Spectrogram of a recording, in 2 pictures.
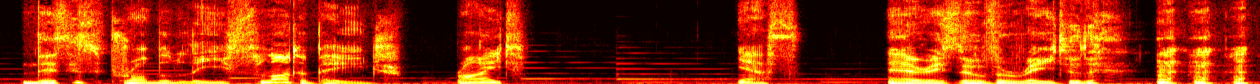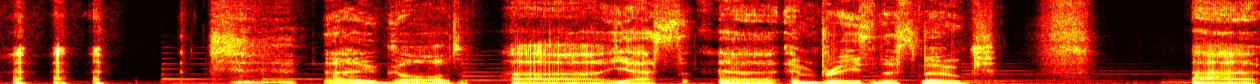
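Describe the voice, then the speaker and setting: Dark, mellow-voiced man rambling on stream. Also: mid-range voice. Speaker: game streamer. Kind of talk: casual livestream commentary.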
